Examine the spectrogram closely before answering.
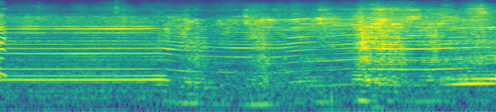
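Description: Radio-controlled model helicopter in flight: a steady whine of evenly spaced tones from its motor and rotor. About halfway through the pitch wavers and dips, then a low rumble of wind on the microphone comes in.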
